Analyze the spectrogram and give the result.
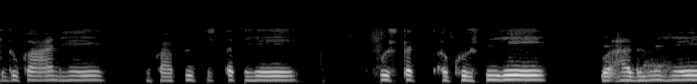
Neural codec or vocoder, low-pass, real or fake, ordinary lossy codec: none; 5.4 kHz; real; Opus, 24 kbps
